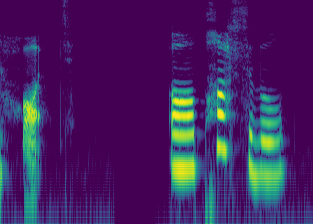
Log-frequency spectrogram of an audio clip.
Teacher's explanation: The so-called short O, which often appears in a stressed syllable with one letter O, such as in dog or model, underwent a change in American English. In British English, that sound is pronounced as an open back rounded short sound O, as in hot or possible.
